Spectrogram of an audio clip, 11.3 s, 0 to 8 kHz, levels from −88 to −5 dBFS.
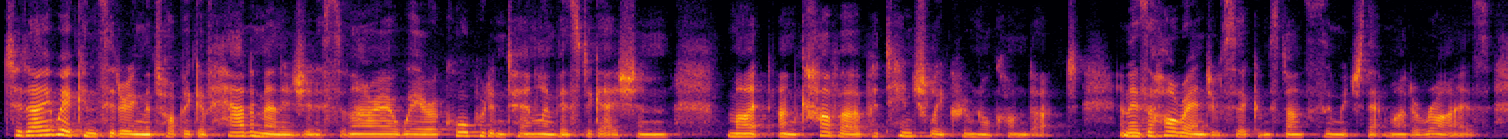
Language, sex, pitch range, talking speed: English, female, 170-290 Hz, 175 wpm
